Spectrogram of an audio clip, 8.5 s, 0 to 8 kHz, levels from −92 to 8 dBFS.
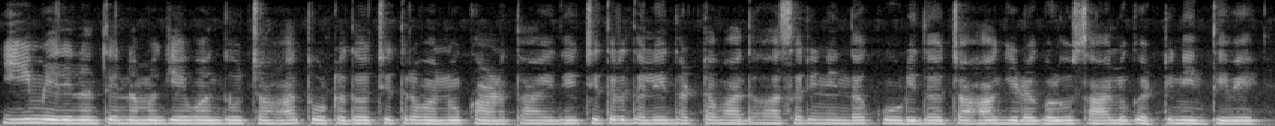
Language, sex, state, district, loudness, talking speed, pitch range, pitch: Kannada, female, Karnataka, Bidar, -14 LUFS, 120 wpm, 195-200 Hz, 195 Hz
